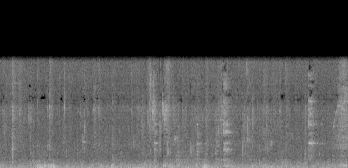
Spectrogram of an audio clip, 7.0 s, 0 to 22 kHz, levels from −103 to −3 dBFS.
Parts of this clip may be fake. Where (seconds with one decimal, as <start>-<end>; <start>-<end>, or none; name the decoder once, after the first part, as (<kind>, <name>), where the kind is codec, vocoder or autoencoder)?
0.0-0.5 (vocoder, BigVGAN v2); 2.0-7.0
